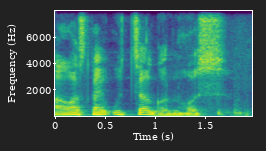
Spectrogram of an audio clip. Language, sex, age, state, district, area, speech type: Nepali, male, 60+, West Bengal, Kalimpong, rural, read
